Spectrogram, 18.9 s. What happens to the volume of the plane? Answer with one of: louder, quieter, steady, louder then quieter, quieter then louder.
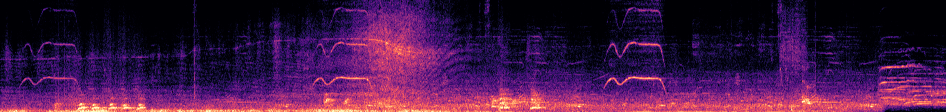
quieter.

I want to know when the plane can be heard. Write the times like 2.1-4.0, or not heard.
0.0-16.9.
